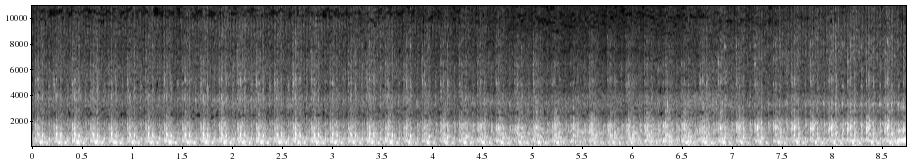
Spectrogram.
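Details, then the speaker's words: 1997 Ford F-250 Power Stroke diesel with a hard-start problem, just fired up after stumbling, with a little smoke; uneven, lumpy chugging idle that stumbles irregularly, like missing a cylinder or two; owner guesses it's running on 6 cylinders, cause unknown. "there she is. Sounds like she's running on probably 6 cylinders, I don't know."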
